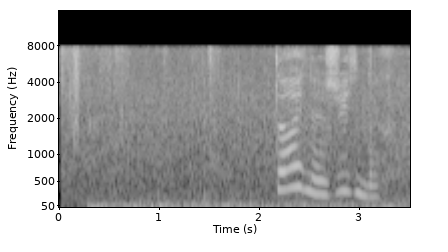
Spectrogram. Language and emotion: Russian, sad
